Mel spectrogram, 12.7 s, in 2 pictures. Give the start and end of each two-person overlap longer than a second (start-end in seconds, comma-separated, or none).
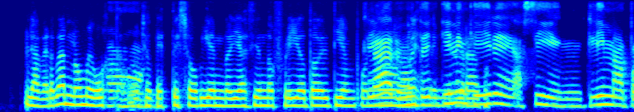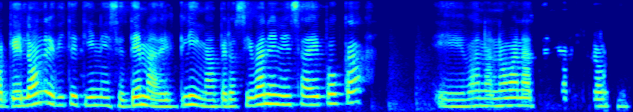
3.7-4.9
